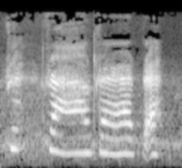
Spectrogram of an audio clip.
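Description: A baby vocalizing: two long, drawn-out high-pitched cries of 'aah' in the middle, with a short one just before and another at the end.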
